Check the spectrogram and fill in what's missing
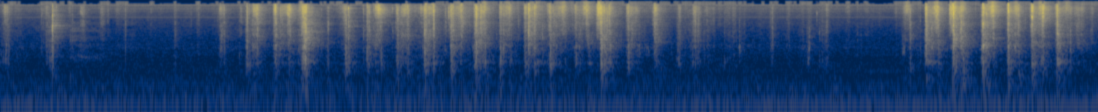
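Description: Tarot cards are shuffled repeatedly in a quiet room, giving long runs of crisp, close riffling and slapping card noise that come in bursts with short pauses between them.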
